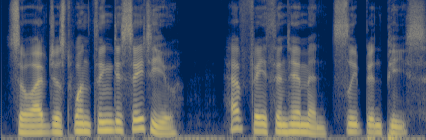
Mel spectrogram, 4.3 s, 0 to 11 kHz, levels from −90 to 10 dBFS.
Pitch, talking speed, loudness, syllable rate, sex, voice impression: 130 Hz, 240 wpm, -17 LUFS, 5.6 syllables/s, male, very masculine, very adult-like, very middle-aged, very thick, slightly tensed, slightly powerful, slightly dark, hard, clear, fluent, slightly raspy, very cool, intellectual, refreshing, very sincere, calm, mature, very friendly, very reassuring, unique, elegant, slightly wild, sweet, slightly lively, kind, slightly modest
